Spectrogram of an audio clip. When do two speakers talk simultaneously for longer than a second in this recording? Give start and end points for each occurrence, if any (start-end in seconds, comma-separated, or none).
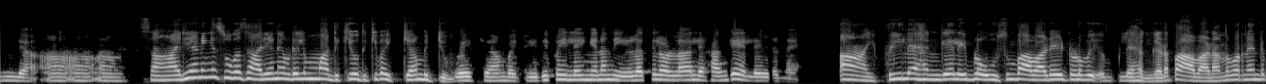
none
